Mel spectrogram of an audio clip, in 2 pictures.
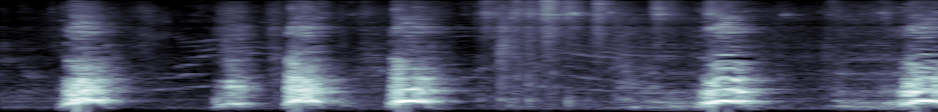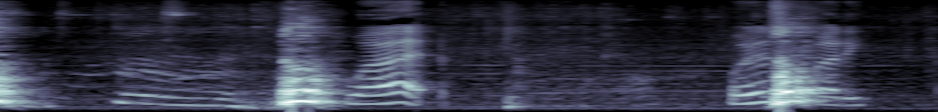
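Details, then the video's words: Great Dane, a pet, barking indoors while a film plays: short sharp barks repeated irregularly about every second, mixed with a man's soothing voice and some movie music underneath. "Great Dane mad at movie"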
